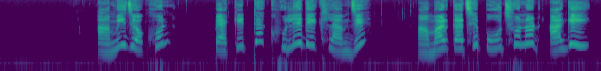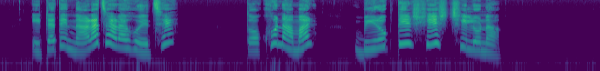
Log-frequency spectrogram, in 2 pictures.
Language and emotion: Bengali, disgusted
